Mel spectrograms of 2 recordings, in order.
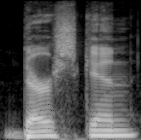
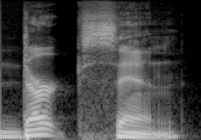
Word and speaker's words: Dirksen: I said it wrong earlier. Durskin. It's a Dirksen.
